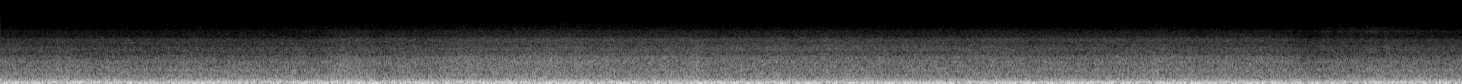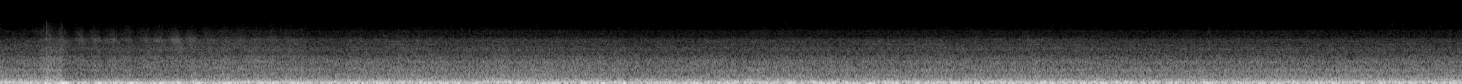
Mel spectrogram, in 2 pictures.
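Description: Interior running noise of an N700S Shinkansen travelling at speed: a steady low rumble that does not change.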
